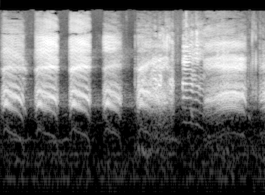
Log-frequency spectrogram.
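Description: American crows caw loudly and harshly in quick succession, several hoarse calls in a rough rhythm, some overlapping into an agitated chorus, with no voices, as they defend their nest and protect their young.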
